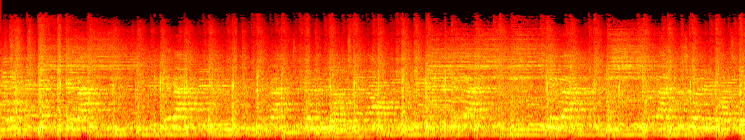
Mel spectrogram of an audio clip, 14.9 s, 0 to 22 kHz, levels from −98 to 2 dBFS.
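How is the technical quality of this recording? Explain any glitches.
The recording has one recurring fault, frames out of order, at 1.09–1.31, 2.97–3.19, 4.72–4.95, 6.19–6.41, 8.80–9.02 and 13.55–13.77 s. In each, two adjacent blocks of about 104.5 ms (fitting runs of four frames) are decoded swapped, producing a garbled flutter. On a spectrogram or waveform, the two halves appear exchanged, with visible seams at the joins.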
